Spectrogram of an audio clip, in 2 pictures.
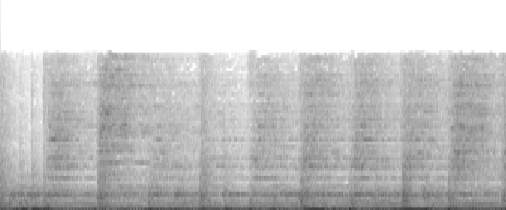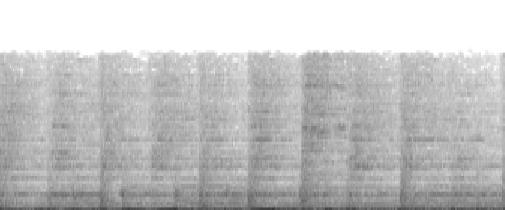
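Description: Live stoner-rock trio playing an instrumental stretch: fuzz-distorted electric guitar and bass over a drum kit, with steady bass-drum, snare and cymbal hits.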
